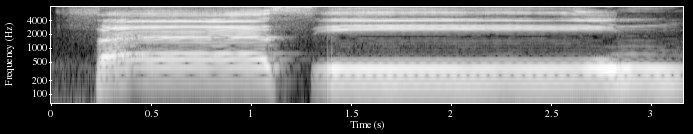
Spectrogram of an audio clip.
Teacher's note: اگلا لفظ ہے ثا اور یہ سین، نرم حرف اور یہ سیٹی والا سفیریہ جو صفت ہے یہ اس میں ادا ہونا ہے. تو یہ اس میں تھوڑا سا زبان نکال کے سامنے کے دانتوں سے لگا کے یہ بنے گا ثا، اور یہ سین ملا کے پڑھیں گے ثا سین.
